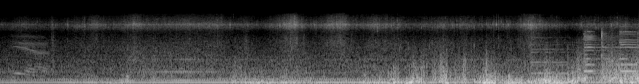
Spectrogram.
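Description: A small inflatable boat under way through choppy sea: a steady low motor hum under water rushing and splashing along the hull, with wind on the microphone. The splashing grows louder over the last couple of seconds.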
